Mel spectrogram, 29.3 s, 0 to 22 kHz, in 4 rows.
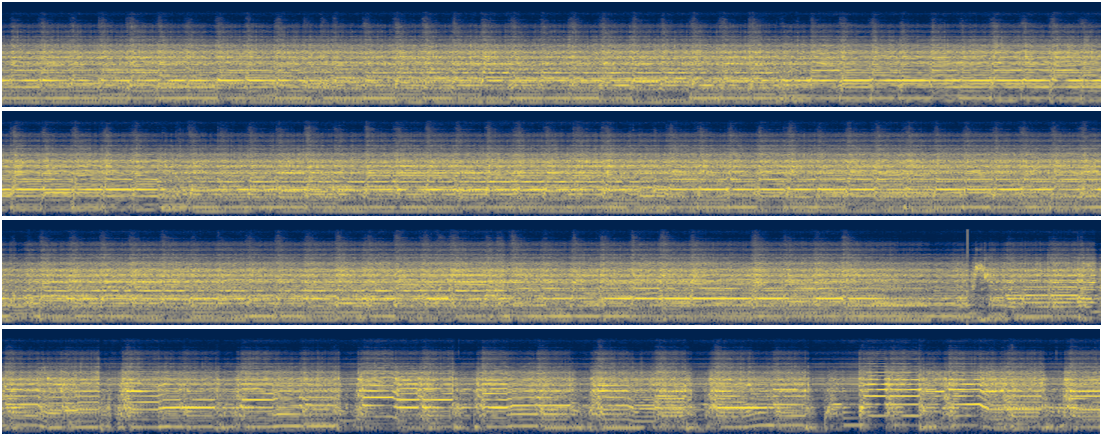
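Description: Electric guitar played through a DOD Juice Box FX51 overdrive pedal, with a DOD Bifet Boost 410 switched on: overdriven chords are held and left to ring. About two-thirds of the way through there is a click, and the playing turns into shorter, choppier strummed chords.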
